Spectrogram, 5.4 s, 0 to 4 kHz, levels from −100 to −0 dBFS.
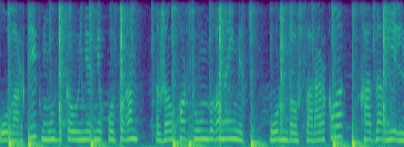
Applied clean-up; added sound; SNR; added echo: none; Drum / Drum kit; 0 dB; none.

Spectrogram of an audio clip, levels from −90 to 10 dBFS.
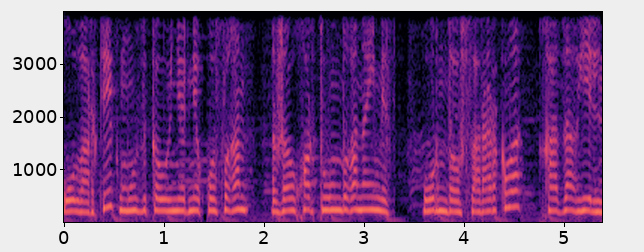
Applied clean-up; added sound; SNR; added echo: none; none; none; none.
